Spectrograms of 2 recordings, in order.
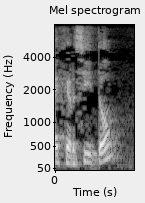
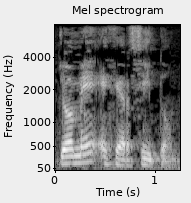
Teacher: Que es una palabra grave porque su sílaba tónica es la penúltima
